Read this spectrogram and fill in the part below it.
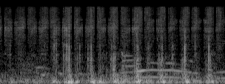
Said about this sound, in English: Thousands visited the wall to pay homage and remember those who served in the Vietnam War. Some used paper and chalk to make etchings of names important to them.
